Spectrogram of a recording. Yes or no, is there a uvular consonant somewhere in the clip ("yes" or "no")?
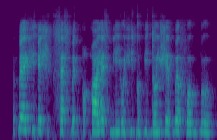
yes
